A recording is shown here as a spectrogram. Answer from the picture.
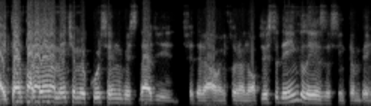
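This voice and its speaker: Speaking at a very fast pace, a man with a fairly high pitch and a dark, mellow tone shows ordinary pitch variation, captured in a dry, close sound with no echo. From Brazil, interior of Paraná. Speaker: control and automation engineer. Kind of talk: interview. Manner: casual, filler-heavy.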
